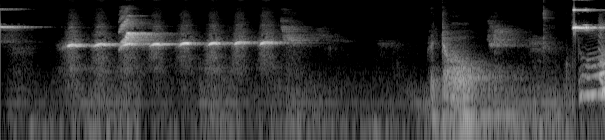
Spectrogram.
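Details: Indoor pet Indian ringneck parakeet whistling a string of short level notes, about two per second, one swooping upward, then a silence and a burst of harsh scratchy noise with a sharp high note at the end.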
